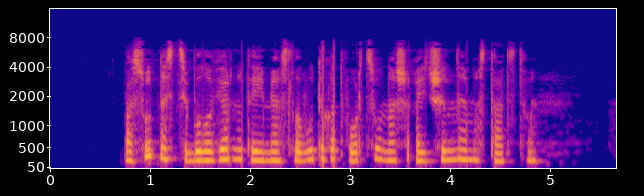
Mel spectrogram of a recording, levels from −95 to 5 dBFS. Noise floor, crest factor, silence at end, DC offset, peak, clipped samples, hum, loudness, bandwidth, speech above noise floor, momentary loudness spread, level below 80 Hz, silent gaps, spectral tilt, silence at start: -68 dBFS; 18 dB; 0.8 s; under 0.1%; -2 dBFS; under 0.1%; none; -19 LUFS; 7.6 kHz; 50 dB; 10 LU; -56 dBFS; none; -5.5 dB/octave; 0.75 s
